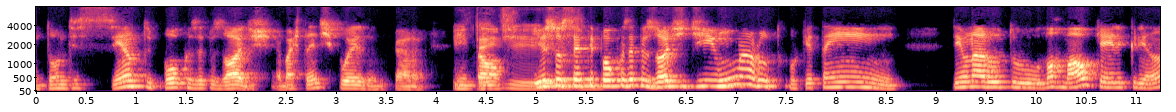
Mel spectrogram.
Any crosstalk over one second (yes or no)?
yes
